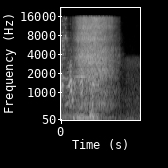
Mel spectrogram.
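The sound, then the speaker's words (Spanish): A snake's hiss, loud, swells quickly into a steady breathy rush that lasts about a second before cutting off sharply, leaving only faint background noise. “¡Sas! Culebra al piso”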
